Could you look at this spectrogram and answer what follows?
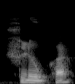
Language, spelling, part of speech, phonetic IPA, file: Russian, шлюха, noun, [ˈʂlʲuxə], Ru-шлю́ха.ogg
- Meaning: slut, whore, trollop, strumpet, streetwalker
